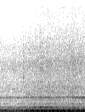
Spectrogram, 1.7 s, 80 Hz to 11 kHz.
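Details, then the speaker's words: 1997 Honda Civic EK hatch, turbo B18B1 swap with built bottom end, after fixing its idle air control valve issues; steady, smooth idle with slight swell in level, no hunting or stalling; normal idle. "See if it idles. Yes! There it goes. There it is. That's awesome."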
